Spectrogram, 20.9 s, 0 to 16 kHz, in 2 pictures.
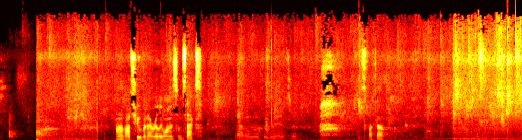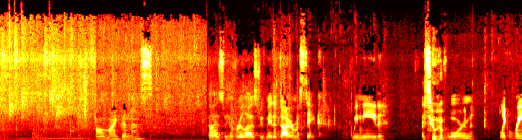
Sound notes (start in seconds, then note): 9.2 sigh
